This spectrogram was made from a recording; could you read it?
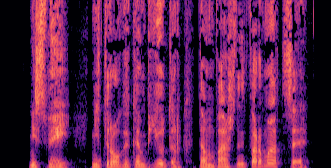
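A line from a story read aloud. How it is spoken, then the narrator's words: Yelled. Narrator (Russian): завопил Валерий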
